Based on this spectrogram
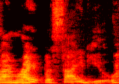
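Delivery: put-on little girl voice. Retelling a voice that answered the question asked, in a little girl's voice. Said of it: "this little girl's voice that says".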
